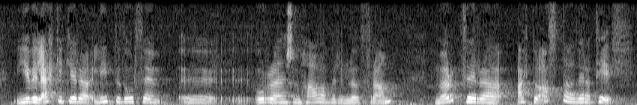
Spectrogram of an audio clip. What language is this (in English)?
Icelandic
